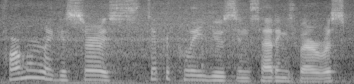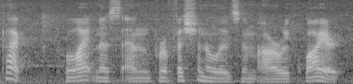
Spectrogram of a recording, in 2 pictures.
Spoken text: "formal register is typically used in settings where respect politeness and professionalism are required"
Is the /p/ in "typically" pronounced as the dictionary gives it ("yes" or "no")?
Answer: yes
